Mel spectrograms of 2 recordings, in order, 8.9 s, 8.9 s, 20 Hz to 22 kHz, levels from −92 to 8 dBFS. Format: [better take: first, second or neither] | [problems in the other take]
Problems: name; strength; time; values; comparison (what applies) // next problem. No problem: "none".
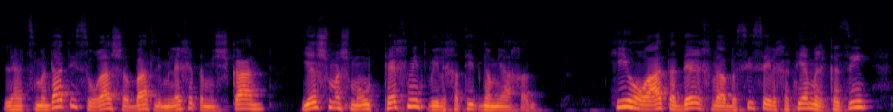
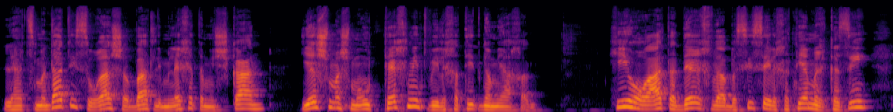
second | muffled; very; fading above 3 kHz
